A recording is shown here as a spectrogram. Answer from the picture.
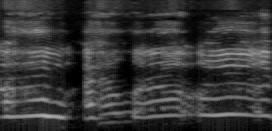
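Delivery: very high, sobbing, put-on whimpering fake crying. Retelling answering a telemarketer's call as a prank: fake crying. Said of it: "I was like fake crying one time".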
